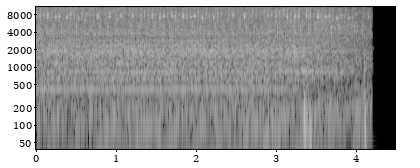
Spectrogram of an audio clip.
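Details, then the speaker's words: 2004 Vauxhall Corsa C 1.2 petrol, off the road two years, idling after a full service with fresh oil and new filters and plugs. Even, smooth idle with a soft steady hum. "Right. This is what it sounds like with fresh oil. You heard what it sounded like before, and this is what it's like now."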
